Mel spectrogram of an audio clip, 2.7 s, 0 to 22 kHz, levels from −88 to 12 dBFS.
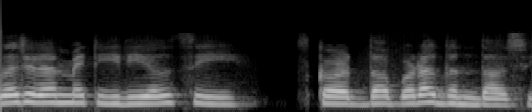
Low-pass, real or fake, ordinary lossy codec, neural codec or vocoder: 7.2 kHz; fake; none; codec, 16 kHz, 2 kbps, X-Codec, HuBERT features, trained on LibriSpeech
